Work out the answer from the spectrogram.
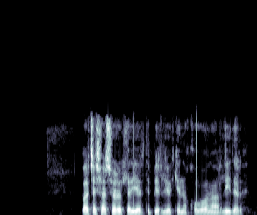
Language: Uzbek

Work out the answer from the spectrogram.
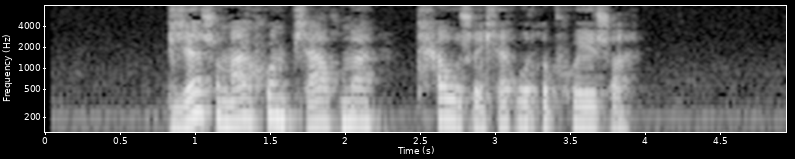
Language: Kabardian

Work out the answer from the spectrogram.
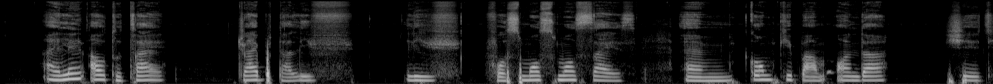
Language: Nigerian Pidgin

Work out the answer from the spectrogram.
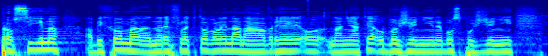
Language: Czech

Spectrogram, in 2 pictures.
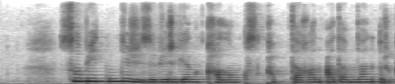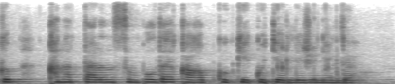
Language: Kazakh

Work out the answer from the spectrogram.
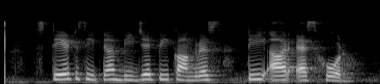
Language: Punjabi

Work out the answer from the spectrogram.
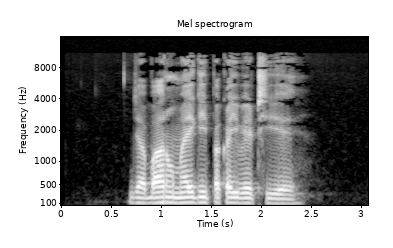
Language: Khetrani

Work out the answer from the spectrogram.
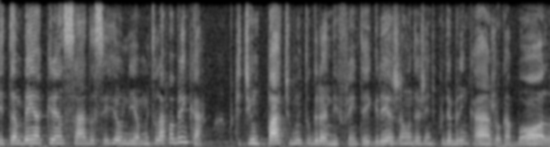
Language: Portuguese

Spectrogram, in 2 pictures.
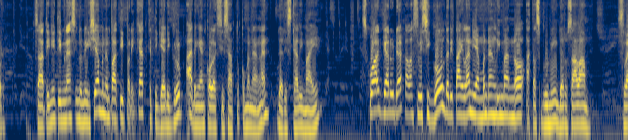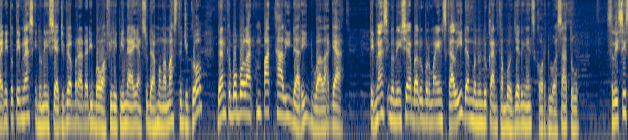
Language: Indonesian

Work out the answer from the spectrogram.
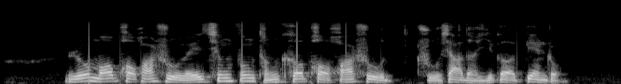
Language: Chinese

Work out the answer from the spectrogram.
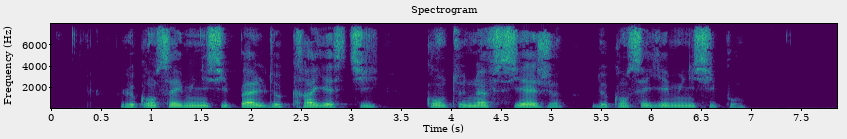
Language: French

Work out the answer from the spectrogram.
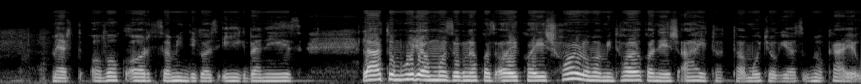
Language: Hungarian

